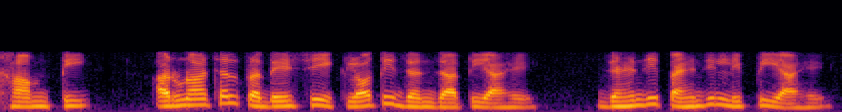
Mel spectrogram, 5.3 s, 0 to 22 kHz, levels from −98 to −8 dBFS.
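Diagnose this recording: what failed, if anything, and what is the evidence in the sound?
A brief hoarse, gargly scratch from 0.50 to 0.56 s, just before "अरुणाचल प्रदेश जी इक्लौती", points to AMR bit errors: network corruption of weakly protected codec bits, around 7 percent.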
